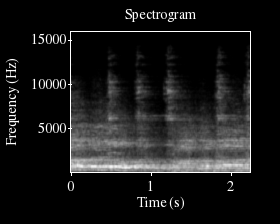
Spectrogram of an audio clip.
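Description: A group of voices singing a devotional chant together, with jingling percussion keeping a steady beat of about three strikes a second.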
